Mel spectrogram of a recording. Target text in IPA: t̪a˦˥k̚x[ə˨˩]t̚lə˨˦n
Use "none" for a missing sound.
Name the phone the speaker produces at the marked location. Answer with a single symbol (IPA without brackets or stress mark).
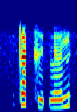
ɨ˨˩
